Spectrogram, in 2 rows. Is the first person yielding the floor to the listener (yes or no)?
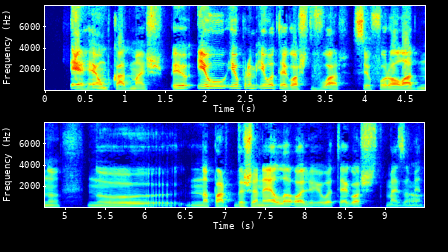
yes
